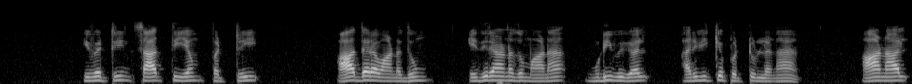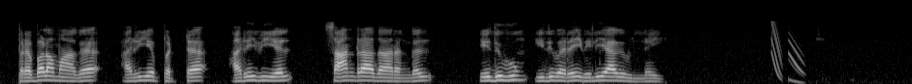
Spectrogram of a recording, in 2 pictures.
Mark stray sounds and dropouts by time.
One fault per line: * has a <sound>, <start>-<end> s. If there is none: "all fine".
* has a chirp, 16.8-17.2 s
